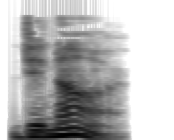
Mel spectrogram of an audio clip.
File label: "dinar", pronounce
